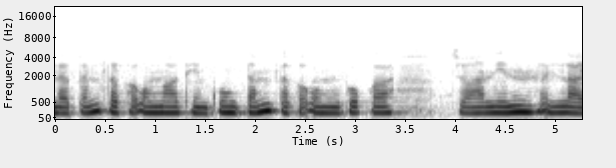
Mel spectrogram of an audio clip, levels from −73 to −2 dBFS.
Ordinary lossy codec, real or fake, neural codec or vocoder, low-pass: none; fake; codec, 16 kHz, 2 kbps, FunCodec, trained on Chinese and English, 25 frames a second; 5.4 kHz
